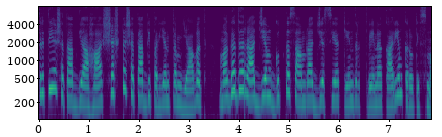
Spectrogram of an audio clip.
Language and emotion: Sanskrit, neutral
